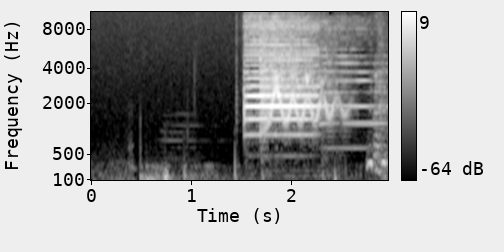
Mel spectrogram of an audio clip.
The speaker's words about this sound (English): with his ever-changing buzzer.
